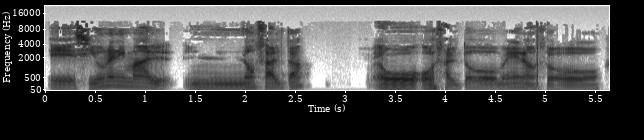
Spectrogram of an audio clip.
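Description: A man hosting a conversational podcast, speaking haltingly and repeating words as he thinks. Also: mid-range voice, steady tone, creaky, darkish tone, no room sound, clean studio sound. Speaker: podcast host.

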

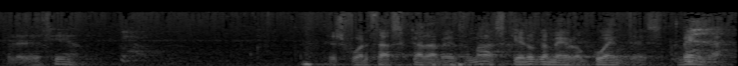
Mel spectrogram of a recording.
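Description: A man leading a guided hypnosis session, slowly and insistently questioning someone about a memory. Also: low voice, animated, echoey room, long reverb tail, background noise.

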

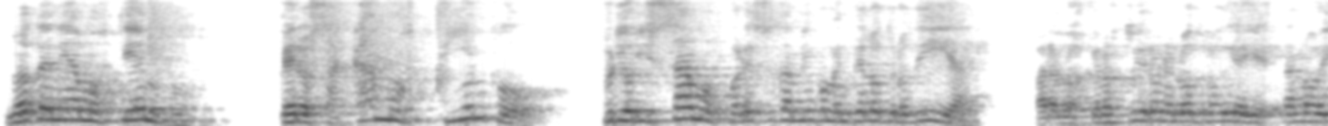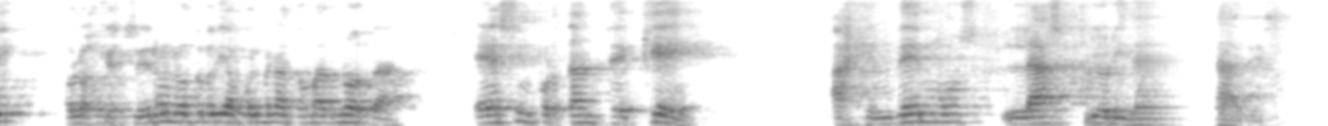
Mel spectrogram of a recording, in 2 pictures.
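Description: Male business trainer, high voice, emphatic and repetitive, echoey room. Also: a little fast, a little mellow. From Spain. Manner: emphatic, repeats phrases, asks for agreement. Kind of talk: motivational business training talk.

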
